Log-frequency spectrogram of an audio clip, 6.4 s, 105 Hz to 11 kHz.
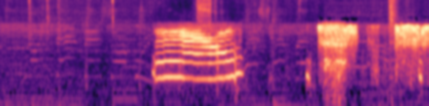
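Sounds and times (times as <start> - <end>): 
person imitating a cat hissing: 2.3 - 3.7, 4.6 - 6.4
person imitating a cat meow: 2.3 - 3.7.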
